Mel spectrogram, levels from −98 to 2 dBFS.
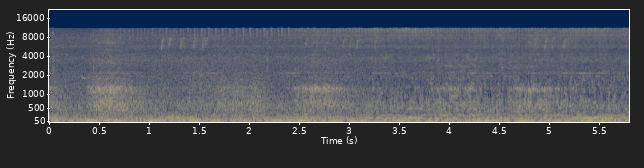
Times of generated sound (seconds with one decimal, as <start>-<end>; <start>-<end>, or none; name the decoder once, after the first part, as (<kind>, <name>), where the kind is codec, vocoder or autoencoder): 3.2-5.8 (vocoder, BigVGAN v2)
